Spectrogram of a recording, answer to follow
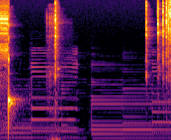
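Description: Intro sound effects over music: a sharp pop just after the start and a short low thump about half a second later. Then held musical notes begin about a second in, with small clicks near the end.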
